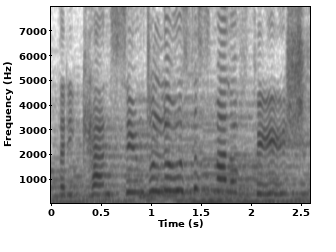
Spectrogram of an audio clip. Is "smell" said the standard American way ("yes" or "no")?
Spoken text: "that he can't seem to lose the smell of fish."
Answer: yes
